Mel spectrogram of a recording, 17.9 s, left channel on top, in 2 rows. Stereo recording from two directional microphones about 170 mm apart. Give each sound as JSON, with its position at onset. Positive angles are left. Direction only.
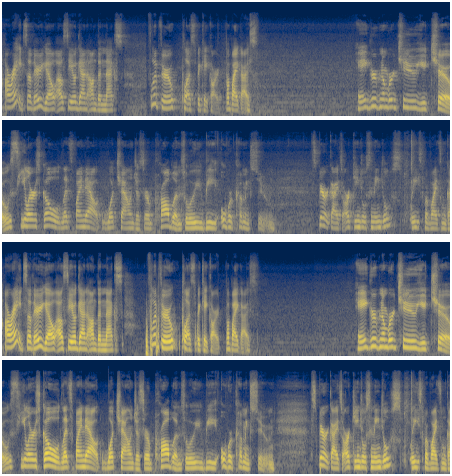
{"t": 0.0, "sound": "speech", "side_deg": -30}
{"t": 3.0, "sound": "speech", "side_deg": -40}
{"t": 4.4, "sound": "speech", "side_deg": -15}
{"t": 7.1, "sound": "speech", "side_deg": -15}
{"t": 9.6, "sound": "speech", "side_deg": -30}
{"t": 13.6, "sound": "speech", "side_deg": -30}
